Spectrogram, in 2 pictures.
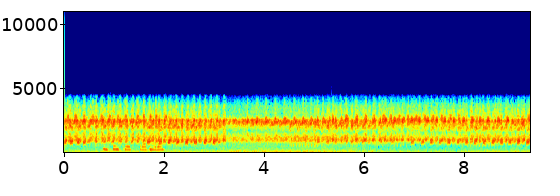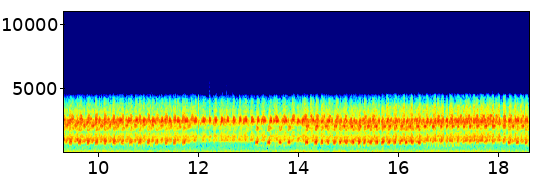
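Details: Night frog chorus in a garden pond: dense, rapidly pulsing croaks from many frogs merge into a continuous rattling wall of sound. Brief lower-pitched notes appear near the start.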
